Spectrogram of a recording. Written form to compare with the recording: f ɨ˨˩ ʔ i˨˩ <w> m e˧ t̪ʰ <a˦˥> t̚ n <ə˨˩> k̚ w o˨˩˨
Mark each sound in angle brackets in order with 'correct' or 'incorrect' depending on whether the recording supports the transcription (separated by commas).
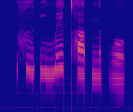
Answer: incorrect, incorrect, correct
